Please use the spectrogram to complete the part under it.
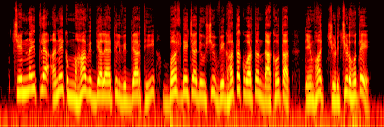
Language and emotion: Marathi, angry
